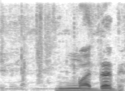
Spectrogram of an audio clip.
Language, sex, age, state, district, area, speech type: Dogri, male, 18-30, Jammu and Kashmir, Kathua, rural, read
